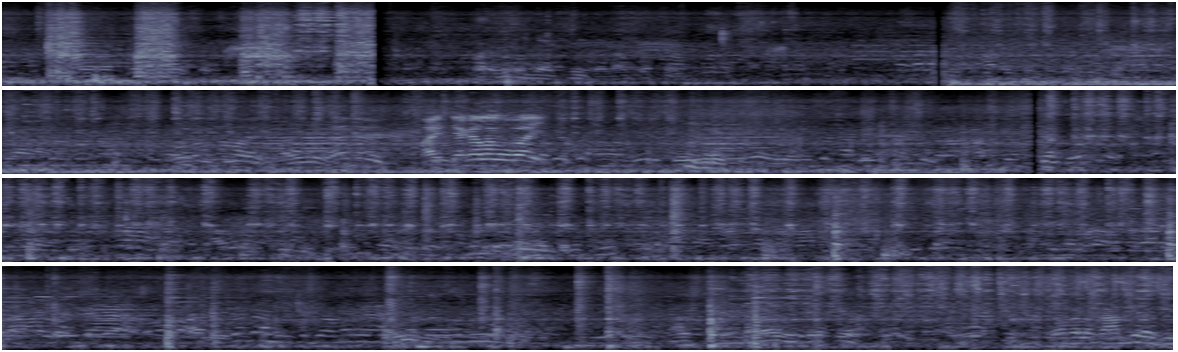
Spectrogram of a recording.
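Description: Indistinct voices mixed with music, the sound changing abruptly several times where the footage is cut.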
